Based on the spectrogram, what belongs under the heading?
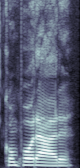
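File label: "comporare", female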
